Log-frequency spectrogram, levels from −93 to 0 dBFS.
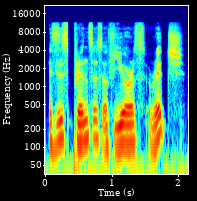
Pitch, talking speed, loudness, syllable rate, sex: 120 Hz, 170 wpm, -16 LUFS, 3.5 syllables/s, male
